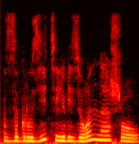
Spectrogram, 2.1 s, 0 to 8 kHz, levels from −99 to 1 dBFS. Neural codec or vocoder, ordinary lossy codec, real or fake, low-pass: codec, 16 kHz, 8 kbps, FreqCodec, smaller model; MP3, 48 kbps; fake; 7.2 kHz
